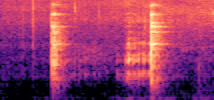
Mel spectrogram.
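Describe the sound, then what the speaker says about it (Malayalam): A pinch of cumin seeds hitting hot oil in a pan for a lentil and drumstick-leaf curry gives two short crackling bursts of sizzle, each fading quickly, near and with no talking. "എണ്ണ ചൂടായപ്പോഴേ നമ്മളിത് ഒരു പിഞ്ച് ചെറുജീരകം ഇട്ട് കൊടുത്ത്"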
